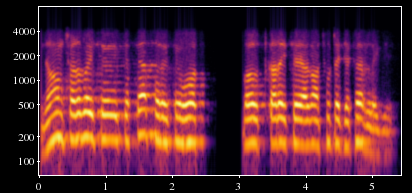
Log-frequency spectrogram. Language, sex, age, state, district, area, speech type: Maithili, male, 18-30, Bihar, Begusarai, rural, conversation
